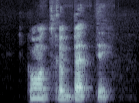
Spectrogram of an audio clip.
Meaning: third-person plural imperfect indicative of contrebattre
- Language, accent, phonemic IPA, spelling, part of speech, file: French, Canada, /kɔ̃.tʁə.ba.tɛ/, contrebattaient, verb, LL-Q150 (fra)-contrebattaient.wav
